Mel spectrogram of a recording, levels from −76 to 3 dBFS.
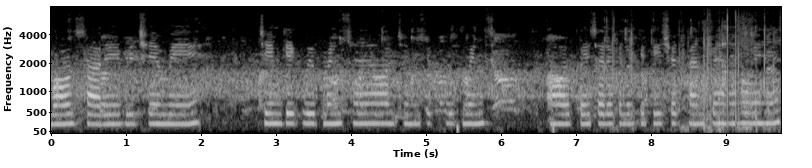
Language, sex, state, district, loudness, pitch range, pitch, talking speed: Hindi, male, Chhattisgarh, Raipur, -20 LUFS, 225-240 Hz, 235 Hz, 140 wpm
